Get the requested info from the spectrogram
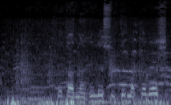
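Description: A man speaking, with a steady low rumble underneath.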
